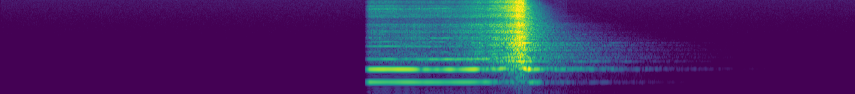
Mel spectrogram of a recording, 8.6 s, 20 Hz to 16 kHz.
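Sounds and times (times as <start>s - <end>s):
shakuhachi flute: 3.7s - 6.5s.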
